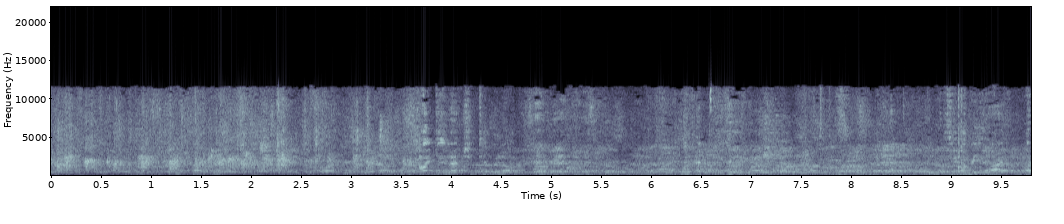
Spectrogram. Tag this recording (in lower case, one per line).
speech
